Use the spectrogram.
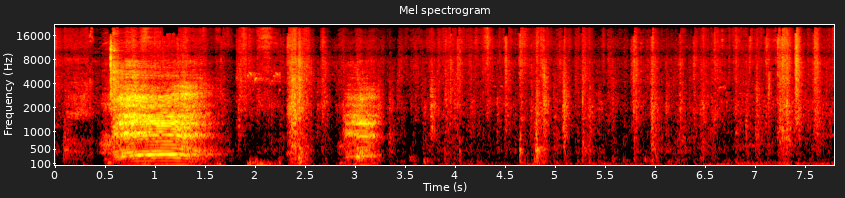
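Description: A cow lets out a loud, close moo, followed by a couple of shorter lowing calls, then quieter farmyard rustling with faint bird cooing.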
